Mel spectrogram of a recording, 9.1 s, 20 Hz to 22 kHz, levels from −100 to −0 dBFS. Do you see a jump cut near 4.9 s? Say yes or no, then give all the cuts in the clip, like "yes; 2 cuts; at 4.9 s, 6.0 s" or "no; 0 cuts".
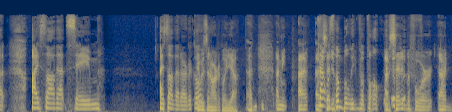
yes; 1 cut; at 4.9 s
